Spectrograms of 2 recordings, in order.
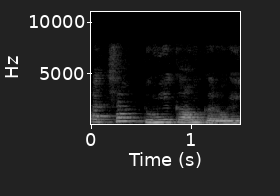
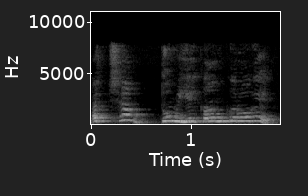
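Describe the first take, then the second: First: It is said flatly, with no surprise. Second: It is said with strong surprise. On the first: It is a plain question. "यहाँ कोई explanation वाला भाव नहीं है, विस्मय वाला भाव नहीं है।" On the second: The speaker is amazed the person will do it. "मेरा बोलने का तरीका चेंज हो गया है, हाँ भाव चेंज हो गए।"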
